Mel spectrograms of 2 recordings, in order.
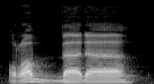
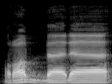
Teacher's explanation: That is actually how you're going to pronounce that word, as if there was two bas. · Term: shadda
